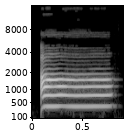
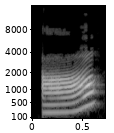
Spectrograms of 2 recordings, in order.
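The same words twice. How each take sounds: First: The pitch stays high and level. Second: The pitch rises from low to high. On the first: "앞으로 쭉" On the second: "아래서 위로"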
